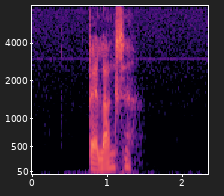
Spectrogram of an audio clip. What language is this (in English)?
Danish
